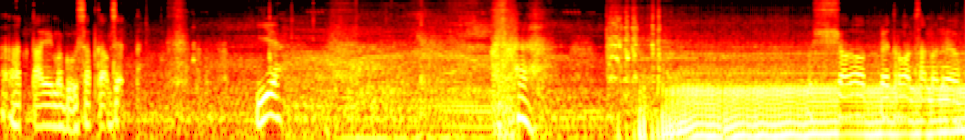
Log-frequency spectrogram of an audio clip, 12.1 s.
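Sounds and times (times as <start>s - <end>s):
motorcycle engine revving: 3.6s - 12.0s.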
